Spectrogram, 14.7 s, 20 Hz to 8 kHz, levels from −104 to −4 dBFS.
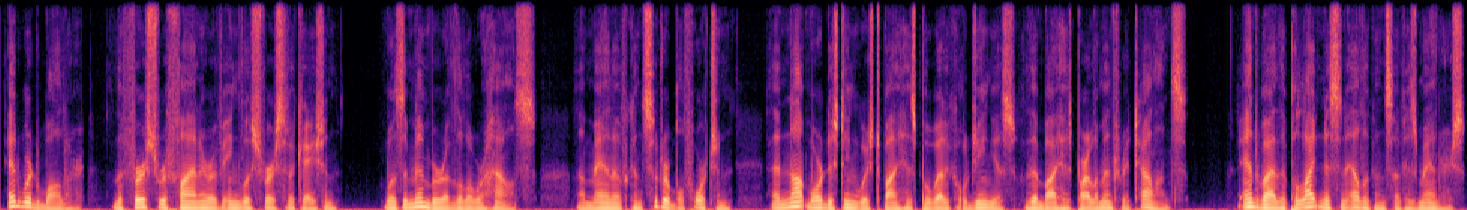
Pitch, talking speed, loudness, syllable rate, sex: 115 Hz, 170 wpm, -19 LUFS, 6.3 syllables/s, male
